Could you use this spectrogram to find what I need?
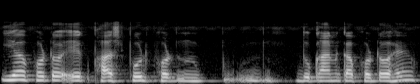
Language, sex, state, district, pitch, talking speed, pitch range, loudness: Hindi, male, Jharkhand, Ranchi, 170 Hz, 155 wpm, 165-190 Hz, -17 LUFS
